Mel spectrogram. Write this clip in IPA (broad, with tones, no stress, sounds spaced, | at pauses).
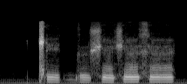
ǁ e˨ ɡ͡b ø˨ ʃ æ̃˨ ʃ æ̃˦ x æ̃˦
